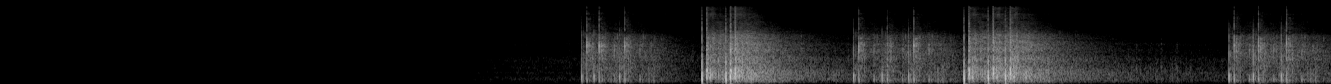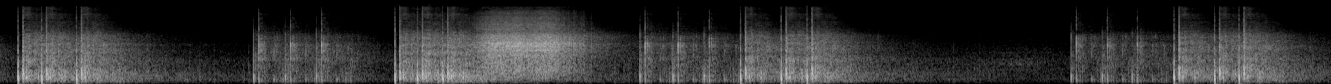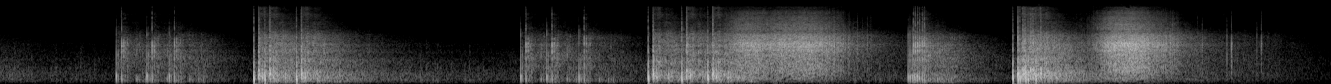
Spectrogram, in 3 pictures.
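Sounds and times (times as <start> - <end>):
firework bangs with crackling: 5.8 - 11.6, 12.2 - 22.3, 24.0 - 26.8, 27.7 - 31.2, 31.8 - 39.5.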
